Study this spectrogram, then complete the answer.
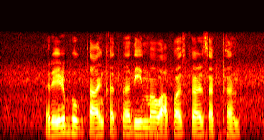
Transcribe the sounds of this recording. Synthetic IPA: ɾeːɽbʱʊɡt̪aːnkʰɐt̪nad̪iːnmãʋaːpəskəɾsəkt̪ʰən

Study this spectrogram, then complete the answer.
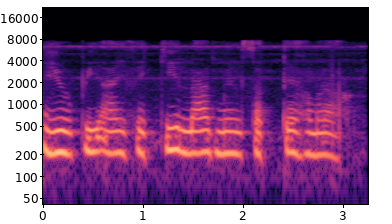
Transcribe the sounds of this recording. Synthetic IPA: jupiaːifekilaːbʱmɪlsək̚t̪eɦəmɾa

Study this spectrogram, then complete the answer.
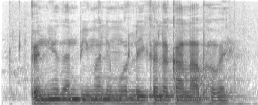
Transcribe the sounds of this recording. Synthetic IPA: pənjəd̪anbimalemoɾləjkələkalabʱəbɛ

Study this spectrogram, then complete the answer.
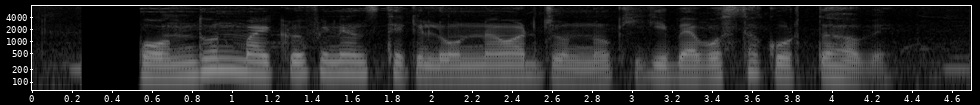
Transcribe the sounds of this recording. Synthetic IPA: b̥ɔnd̪ʱonmajkɾofʰinanst̪ʰekelonːaoaɾd͡ʑonːokikibɛbost̪ʰakoɾt̪eɦɔbe

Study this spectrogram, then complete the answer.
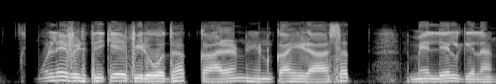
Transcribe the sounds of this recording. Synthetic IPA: mʊljəʋɪɾd̪ʱikeʋɪɾoːd̪ʱəkːaːɾəɳɦɪnkaɦɪɾaːsət̪̚mẽleːlɡɪlən

